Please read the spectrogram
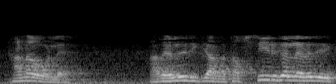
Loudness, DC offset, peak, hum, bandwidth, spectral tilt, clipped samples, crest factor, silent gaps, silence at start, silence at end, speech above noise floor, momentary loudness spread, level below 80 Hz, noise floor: -23 LUFS; under 0.1%; -10 dBFS; none; 4 kHz; -11.5 dB/octave; under 0.1%; 14 dB; none; 0.05 s; 0 s; 21 dB; 14 LU; -46 dBFS; -43 dBFS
